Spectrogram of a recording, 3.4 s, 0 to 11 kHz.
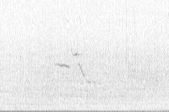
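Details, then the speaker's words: Hyundai Genesis with Stage 2 Competition Clutch and lightweight single-mass flywheel instead of OEM dual-mass, heard from inside the car: low, steady exhaust rumble at cold idle with even pulse, no chatter or knock; normal cold idle. "So, you know, sounds normal. You can hear the exhaust and everything."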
